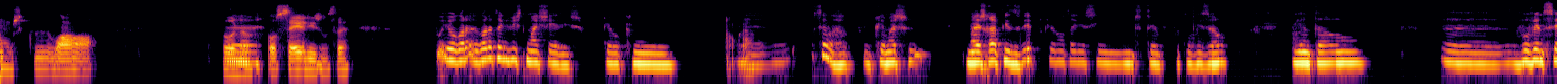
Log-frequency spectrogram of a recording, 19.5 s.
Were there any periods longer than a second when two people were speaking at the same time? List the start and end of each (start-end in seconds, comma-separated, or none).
none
